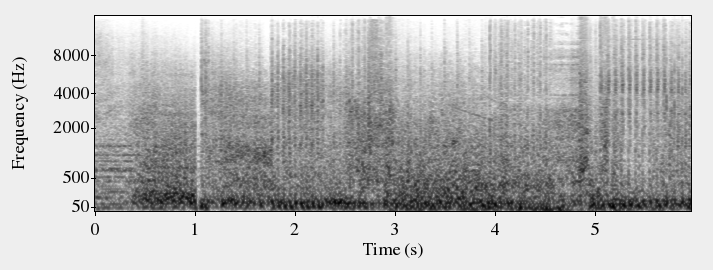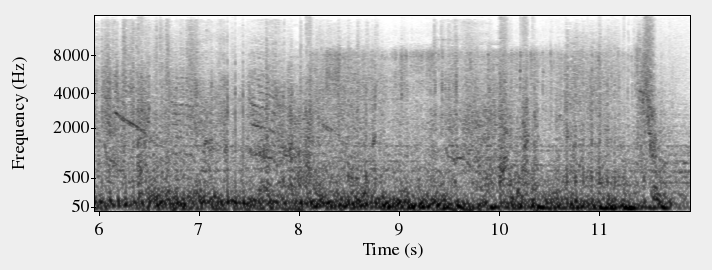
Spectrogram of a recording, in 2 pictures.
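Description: Dense, continuous rumbling blasts and crackling impacts from Russian bombing of a militant training camp in Syria, loud and sustained throughout with no speech.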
